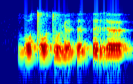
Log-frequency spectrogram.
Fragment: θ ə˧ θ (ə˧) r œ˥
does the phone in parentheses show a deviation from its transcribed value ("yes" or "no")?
yes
